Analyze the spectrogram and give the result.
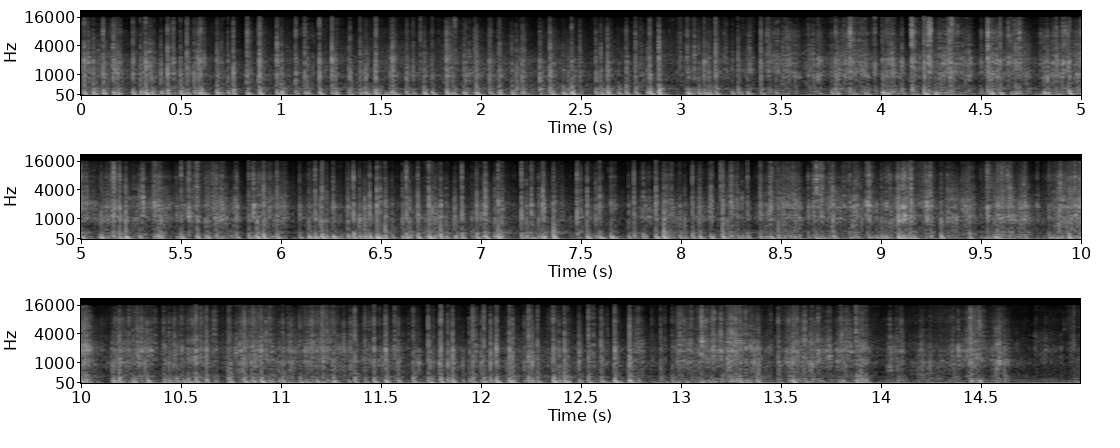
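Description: A medium, hollow woven bamboo Thai sticky rice basket, apparently empty, is tapped and scratched with long nails. The result is a dense, continuous stream of rapid dry taps and scraping rustles, with hollow low thumps and crisp high-frequency scratchy texture. Each tap dies away almost instantly.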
